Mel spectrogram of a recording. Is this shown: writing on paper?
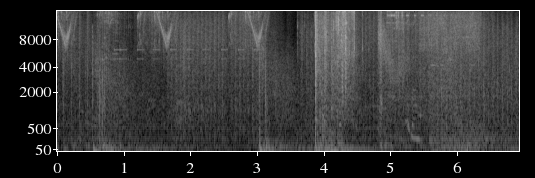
no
